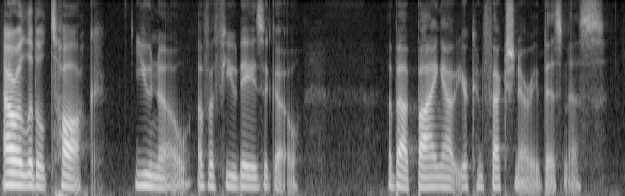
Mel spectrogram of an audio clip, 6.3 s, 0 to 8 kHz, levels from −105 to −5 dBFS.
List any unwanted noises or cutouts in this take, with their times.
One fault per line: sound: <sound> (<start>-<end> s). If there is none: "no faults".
no faults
